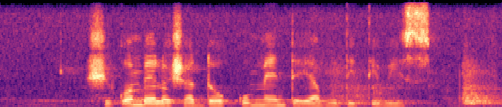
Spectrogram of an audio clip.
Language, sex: Tsonga, female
